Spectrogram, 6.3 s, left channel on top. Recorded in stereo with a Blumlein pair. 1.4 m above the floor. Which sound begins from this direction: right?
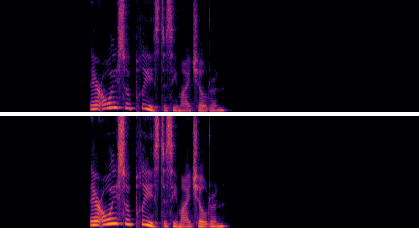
A woman speaking, at 1.4 s.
